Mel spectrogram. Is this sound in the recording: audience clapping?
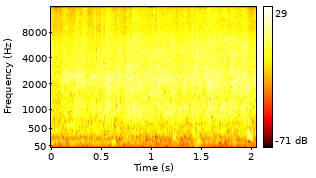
yes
